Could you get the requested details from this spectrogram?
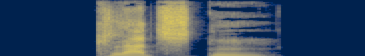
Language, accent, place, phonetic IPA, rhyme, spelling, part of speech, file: German, Germany, Berlin, [ˈklat͡ʃtn̩], -at͡ʃtn̩, klatschten, verb, De-klatschten.ogg
- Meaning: inflection of klatschen: 1. first/third-person plural preterite 2. first/third-person plural subjunctive II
